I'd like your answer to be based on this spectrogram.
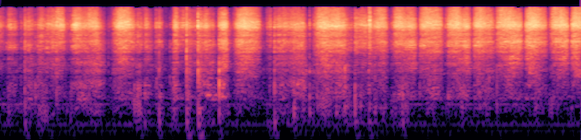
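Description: Fingertips rub and massage the scalp area of a life-size white polystyrene foam mannequin head, making bright, hissy scratching and squeaky rubbing strokes. The strokes come in steady, repeated swells with short pauses between them, and there is almost no low end.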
